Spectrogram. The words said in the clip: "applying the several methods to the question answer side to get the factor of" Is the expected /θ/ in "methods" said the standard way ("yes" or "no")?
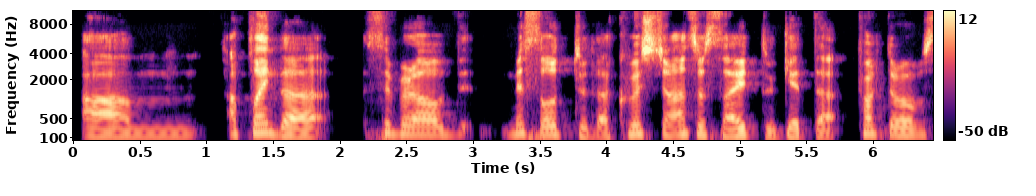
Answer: no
